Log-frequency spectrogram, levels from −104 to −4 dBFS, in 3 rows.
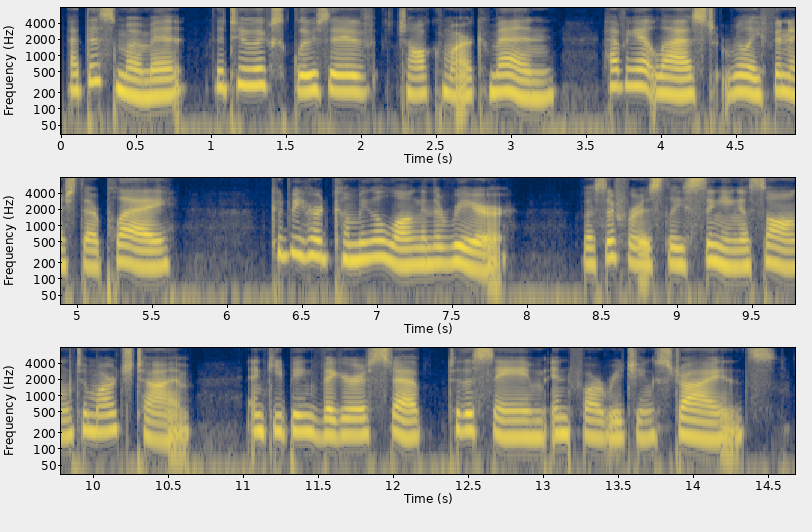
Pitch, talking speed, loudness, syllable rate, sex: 205 Hz, 170 wpm, -18 LUFS, 5.0 syllables/s, female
